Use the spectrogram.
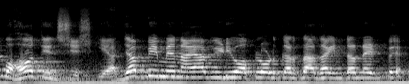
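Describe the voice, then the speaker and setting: Male speech carrying audible room echo, with noticeable background noise behind it. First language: Gujarati (speaking Hindi). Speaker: online commentary show host. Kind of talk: direct-to-camera monologue.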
